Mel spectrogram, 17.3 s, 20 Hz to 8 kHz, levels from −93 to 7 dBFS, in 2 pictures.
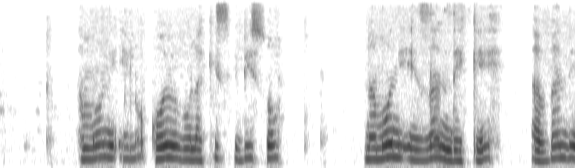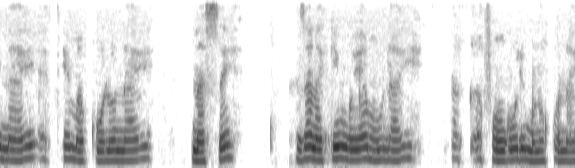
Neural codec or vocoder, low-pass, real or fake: none; 7.2 kHz; real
